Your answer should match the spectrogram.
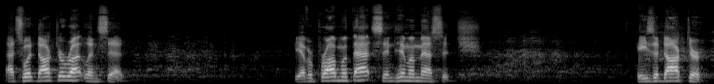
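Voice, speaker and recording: Middle-aged guy preaching hard, bright forceful tone, slightly high voice, lots of rhetorical questions. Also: normal speed, long pauses. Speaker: pastor. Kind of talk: sermon.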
